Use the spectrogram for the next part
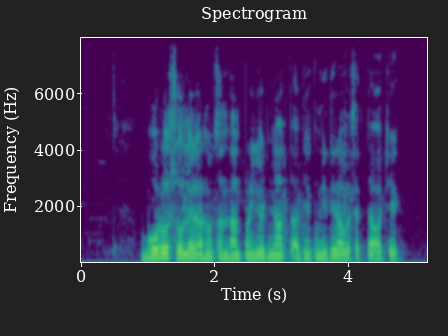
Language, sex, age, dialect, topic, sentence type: Magahi, male, 18-24, Northeastern/Surjapuri, banking, statement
